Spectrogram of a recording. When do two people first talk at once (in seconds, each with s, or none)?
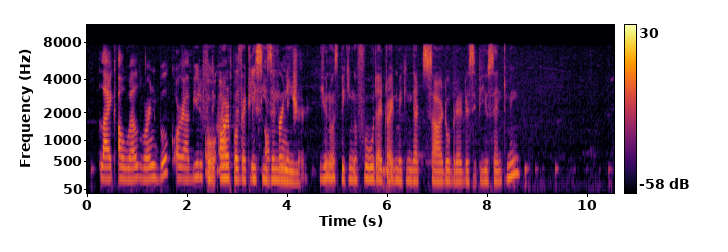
2.4 s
